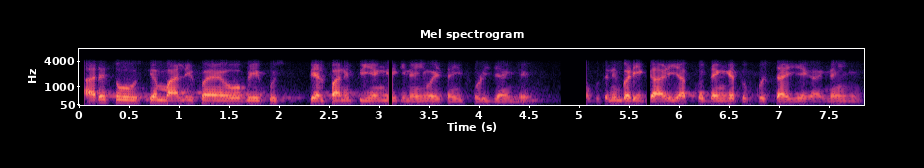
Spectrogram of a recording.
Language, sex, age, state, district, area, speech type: Hindi, male, 18-30, Uttar Pradesh, Azamgarh, rural, conversation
